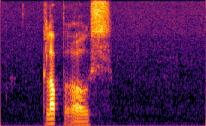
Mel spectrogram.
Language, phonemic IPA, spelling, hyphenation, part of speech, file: Dutch, /ˈklɑproːs/, klaproos, klap‧roos, noun, Nl-klaproos.ogg
- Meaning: 1. a poppy, any of several plants of genus Papaver 2. synonym of gewone klaproos (“common poppy”) 3. the frail flower of the poppy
